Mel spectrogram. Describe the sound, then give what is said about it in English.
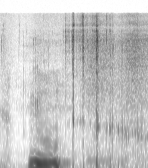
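A brief hummed voice, then a few crisp crunches as someone chews a crunchy cracker-like snack, the bites sharp and irregular before fading into quiet chewing. “I'm chewing. It's not bad. Ain't bad. It just tastes like a cracker, right?”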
